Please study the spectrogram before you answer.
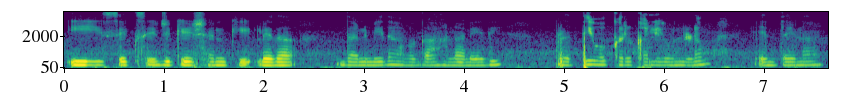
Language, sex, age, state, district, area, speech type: Telugu, female, 18-30, Andhra Pradesh, Kurnool, rural, spontaneous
